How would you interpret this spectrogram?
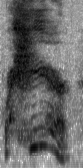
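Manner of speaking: squeaky voice for the rye announcing itself; voicing the rye. Whisky voiced as party guest, high cartoon voice. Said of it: "Just like".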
